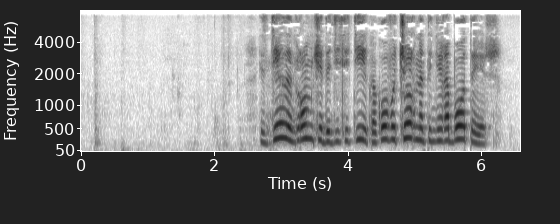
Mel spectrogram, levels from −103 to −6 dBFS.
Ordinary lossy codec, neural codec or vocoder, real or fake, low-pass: MP3, 32 kbps; none; real; 7.2 kHz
